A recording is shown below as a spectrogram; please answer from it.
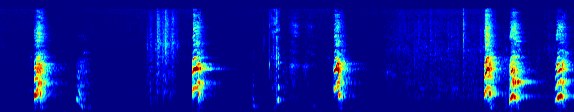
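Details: Border Collie confronting a robot dog barks in scattered single sharp yaps. A quick run of three barks closes the sequence, with soft clicks and shuffling in a quiet indoor space between them.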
